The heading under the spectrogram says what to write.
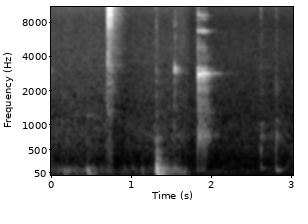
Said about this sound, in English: Right, so shall we open the beer? Yeah, let's open the beer.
